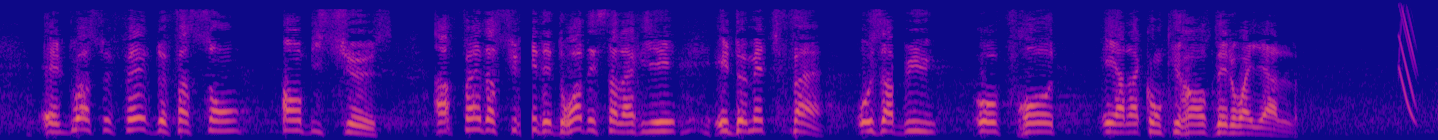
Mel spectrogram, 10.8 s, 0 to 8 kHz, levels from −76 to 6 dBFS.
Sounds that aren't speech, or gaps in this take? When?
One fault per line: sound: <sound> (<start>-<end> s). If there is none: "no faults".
sound: dropout (3.9-4.0 s)
sound: chirp (10.5-10.6 s)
